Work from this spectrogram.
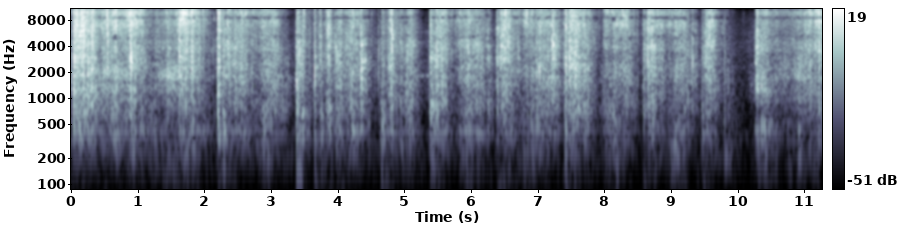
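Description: Chex Mix snack pieces rattle and crunch as they are slowly stirred with seasoning in a bowl, producing an irregular, close clatter of dry pieces tumbling over one another.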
